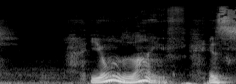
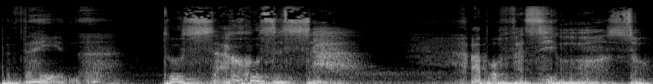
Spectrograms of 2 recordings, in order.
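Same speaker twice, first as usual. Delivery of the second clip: breathy whisper of an ancient spell; whispering arcane words in the old tongue; whispered incantation. Acted. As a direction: hush the old words like a secret chant. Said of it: "Allow me to whisper it in the old tongues".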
